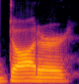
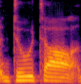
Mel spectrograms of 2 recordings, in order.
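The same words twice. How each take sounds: First: Daughter with the R sounded at the end; American-style R ending on daughter; rhotic daughter. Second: Daughter ending in a schwa; British-style daughter without the R; non-rhotic daughter. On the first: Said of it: "in a stylish way like the Americans do". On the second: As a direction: drop the final R of daughter. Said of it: "they are not pronouncing". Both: Shown as a demonstration.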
